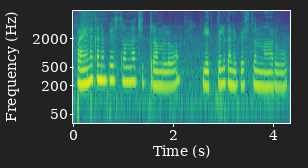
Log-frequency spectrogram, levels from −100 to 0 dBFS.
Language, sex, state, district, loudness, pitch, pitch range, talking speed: Telugu, female, Telangana, Hyderabad, -15 LUFS, 220 Hz, 205-255 Hz, 70 wpm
